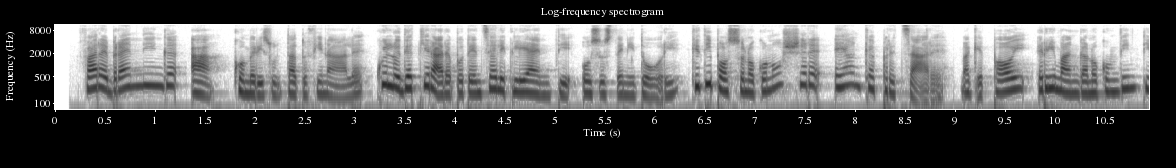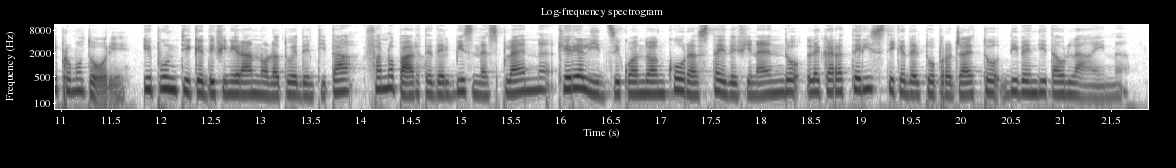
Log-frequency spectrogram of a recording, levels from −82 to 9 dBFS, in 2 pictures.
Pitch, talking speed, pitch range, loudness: 195 Hz, 145 wpm, 175-235 Hz, -18 LUFS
